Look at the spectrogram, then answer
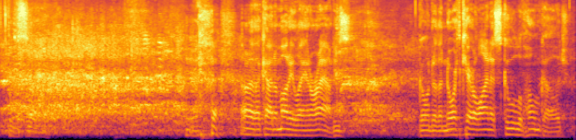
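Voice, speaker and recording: A middle-aged American man performing a stand-up comedy set into a handheld microphone on a theater stage, animated and breaking into loud mock scolding. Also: medium pitch, unhurried, pauses often, noisy background. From United States. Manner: animated, jumps into loud shouting when acting out scolding. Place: theater stage with a live audience. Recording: roomy theater sound with audience laughter.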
